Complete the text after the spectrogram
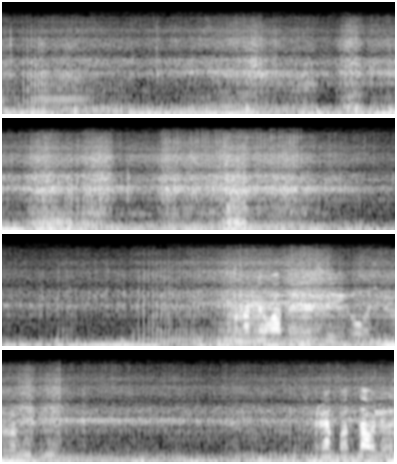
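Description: A dirt bike engine roars up close, revving up and down.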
